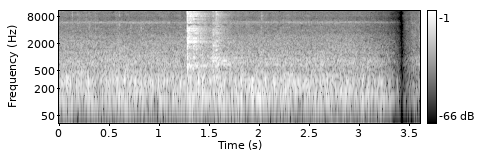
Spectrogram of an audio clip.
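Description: A lid is set back onto a cooking pot of simmering tuna in coconut milk, giving one short metallic clink over a steady background hum that drops away abruptly at the end.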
